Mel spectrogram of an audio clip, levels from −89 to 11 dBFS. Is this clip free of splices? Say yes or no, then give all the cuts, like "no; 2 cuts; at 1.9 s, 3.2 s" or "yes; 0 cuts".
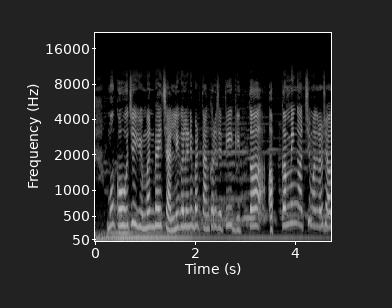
yes; 0 cuts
